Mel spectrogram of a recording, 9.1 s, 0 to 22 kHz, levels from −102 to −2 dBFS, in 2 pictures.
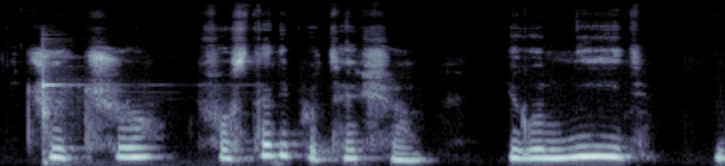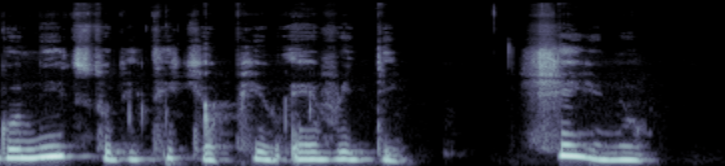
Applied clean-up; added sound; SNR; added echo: neural mask model RNNoise.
